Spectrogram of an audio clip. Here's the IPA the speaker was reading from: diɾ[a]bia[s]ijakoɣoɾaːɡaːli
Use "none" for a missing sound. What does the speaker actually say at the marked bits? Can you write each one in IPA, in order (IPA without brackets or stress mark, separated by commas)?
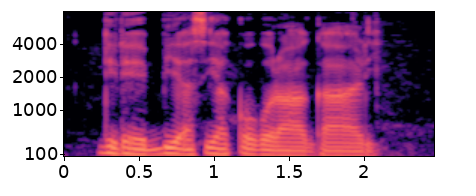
e, s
